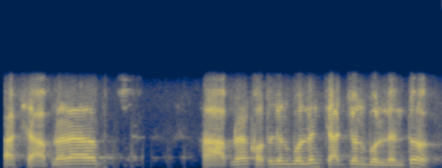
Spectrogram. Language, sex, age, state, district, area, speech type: Bengali, male, 30-45, West Bengal, Purulia, urban, conversation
